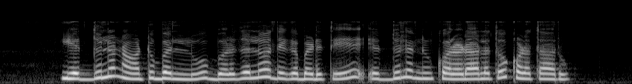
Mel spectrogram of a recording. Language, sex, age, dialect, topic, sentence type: Telugu, female, 18-24, Utterandhra, agriculture, statement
